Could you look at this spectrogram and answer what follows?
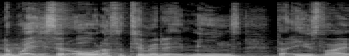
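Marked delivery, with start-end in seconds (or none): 0.5-1.4 low, sarcastic understatement. Discussing a snake encounter, the speaker imitates the man's reply, imitating a sarcastic remark. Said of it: "He's being sarcastic".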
